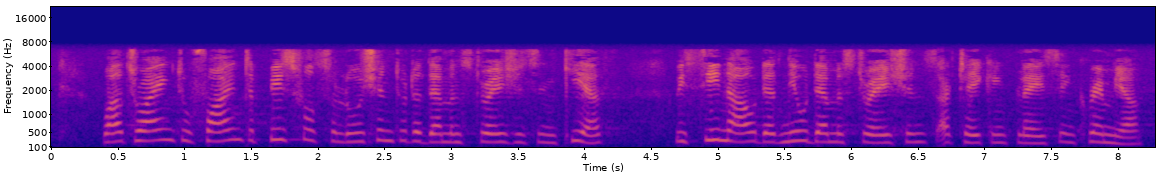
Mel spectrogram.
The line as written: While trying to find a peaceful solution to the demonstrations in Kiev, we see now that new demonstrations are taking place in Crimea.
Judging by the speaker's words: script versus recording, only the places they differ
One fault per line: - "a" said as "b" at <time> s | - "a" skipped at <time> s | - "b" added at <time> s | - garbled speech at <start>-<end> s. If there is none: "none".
none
